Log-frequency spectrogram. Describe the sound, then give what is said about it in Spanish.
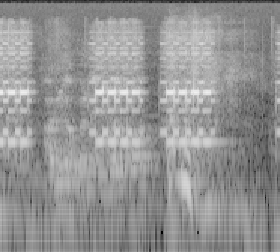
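A telephone rings in repeated bursts of a bright, buzzy electronic tone, with short gaps between them, as an outgoing call is placed live, heard clear while faint voices murmur underneath. “voy a llamar en vivo.”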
